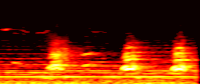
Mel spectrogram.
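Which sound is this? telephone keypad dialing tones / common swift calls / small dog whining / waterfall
small dog whining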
